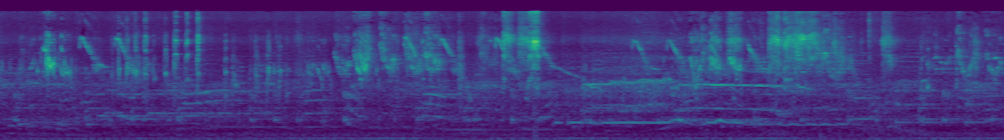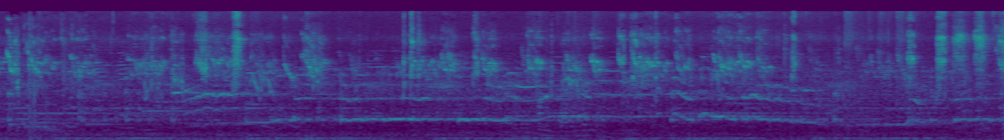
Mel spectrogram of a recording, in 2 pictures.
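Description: Many birds chirping, a dense run of short, sharp calls throughout.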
